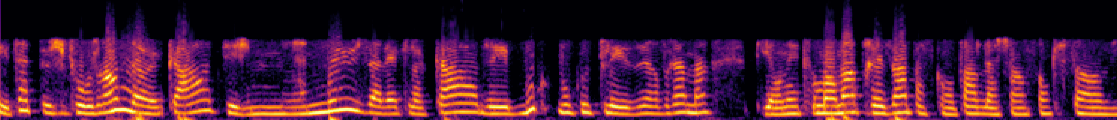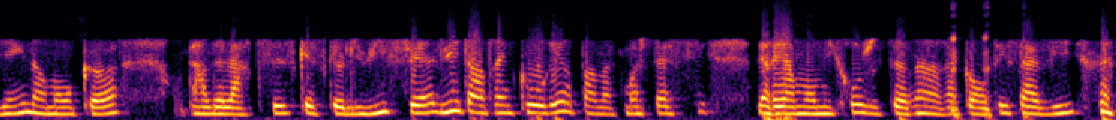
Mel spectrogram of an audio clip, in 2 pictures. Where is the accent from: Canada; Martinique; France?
Canada; Quebec; Puis moi, je suis québécoise et canadienne à la fois, c'est ça.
